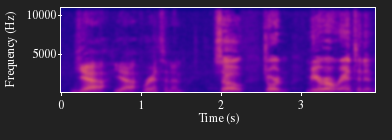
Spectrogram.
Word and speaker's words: Rantanen: Yeah, Rantanen.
